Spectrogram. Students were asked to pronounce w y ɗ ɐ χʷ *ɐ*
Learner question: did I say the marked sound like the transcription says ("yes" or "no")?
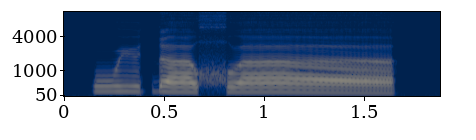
no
